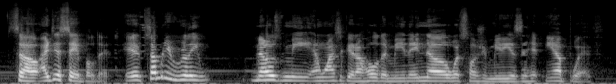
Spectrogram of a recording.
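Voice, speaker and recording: Male how-to presenter, noticeably high pitch, informal and matter-of-fact delivery. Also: quick pace, faint music behind. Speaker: tech tips presenter.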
